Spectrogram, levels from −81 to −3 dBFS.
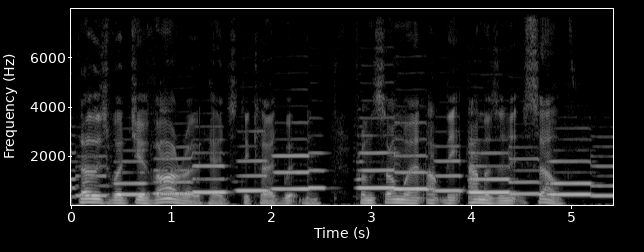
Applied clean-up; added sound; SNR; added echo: none; Wind instrument, woodwind instrument; -2 dB; none.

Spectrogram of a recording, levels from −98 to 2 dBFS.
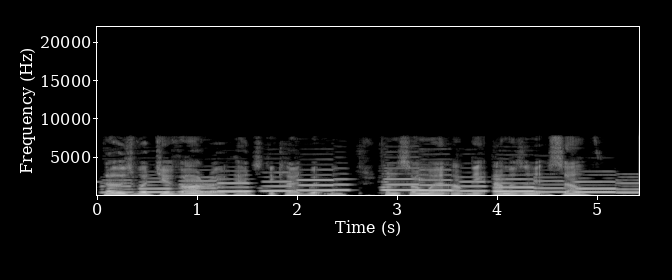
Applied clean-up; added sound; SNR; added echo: classical method Wiener filter.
